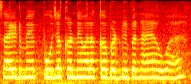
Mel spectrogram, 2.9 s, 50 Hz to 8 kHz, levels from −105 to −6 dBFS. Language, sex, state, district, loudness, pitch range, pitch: Hindi, female, Jharkhand, Garhwa, -13 LUFS, 280-290 Hz, 285 Hz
